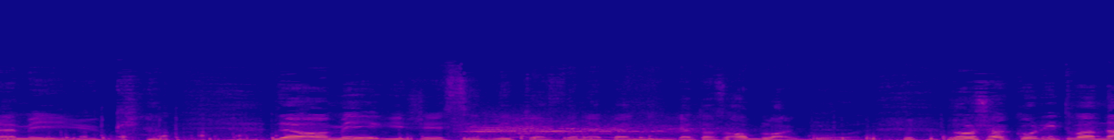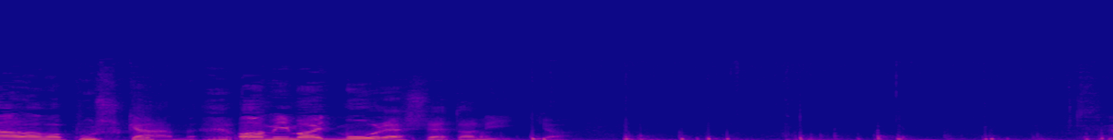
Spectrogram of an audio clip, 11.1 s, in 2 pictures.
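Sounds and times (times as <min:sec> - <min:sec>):
speech: 0:00.0 - 0:08.4
horses' hooves as riders climb a castle hill: 0:00.0 - 0:11.1.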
